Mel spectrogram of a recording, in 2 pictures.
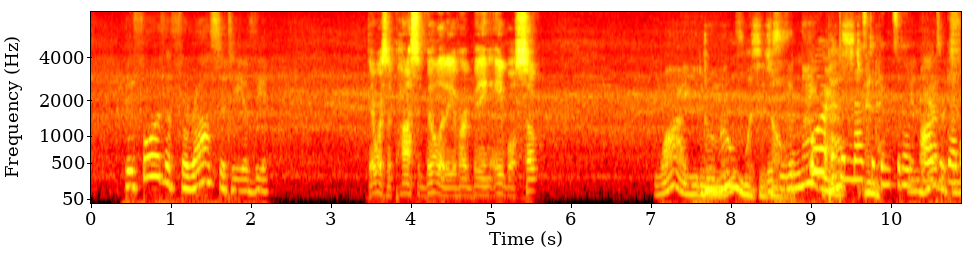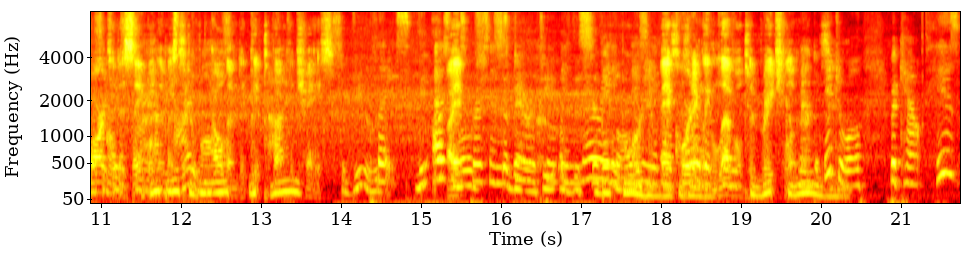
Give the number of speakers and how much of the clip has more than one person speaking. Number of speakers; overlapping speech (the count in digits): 5, about 56%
